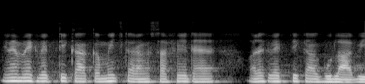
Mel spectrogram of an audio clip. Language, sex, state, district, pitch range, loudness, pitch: Hindi, male, Jharkhand, Garhwa, 125-145 Hz, -15 LUFS, 135 Hz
